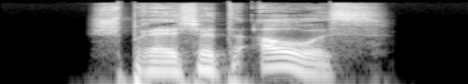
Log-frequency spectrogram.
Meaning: second-person plural subjunctive II of aussprechen
- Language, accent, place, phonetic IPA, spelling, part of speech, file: German, Germany, Berlin, [ˌʃpʁɛːçət ˈaʊ̯s], sprächet aus, verb, De-sprächet aus.ogg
